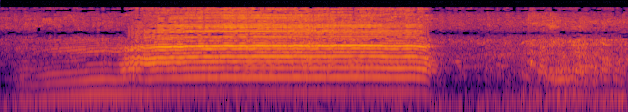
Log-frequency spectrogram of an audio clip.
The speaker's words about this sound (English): Sometimes Krishna would call the cows. He would call each cow by its own personal name, and the cows, hearing Krishna speak the name, would respond by mooing very loudly.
